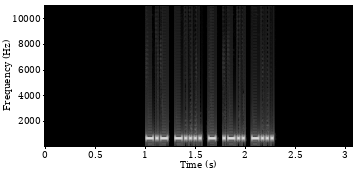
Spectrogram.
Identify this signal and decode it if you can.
Morse code, heard as a keyed tone, about 50 wpm, 690 Hz. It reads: K6TLB
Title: USA Call Signs - 5 Characters - 4x Character Spacing - 50wpm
